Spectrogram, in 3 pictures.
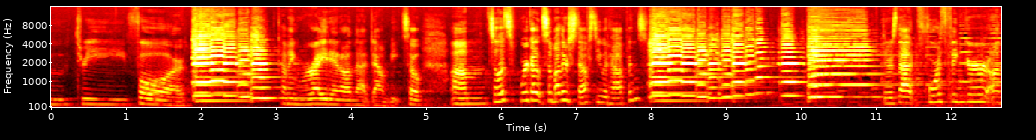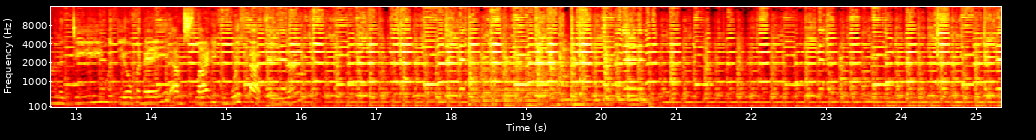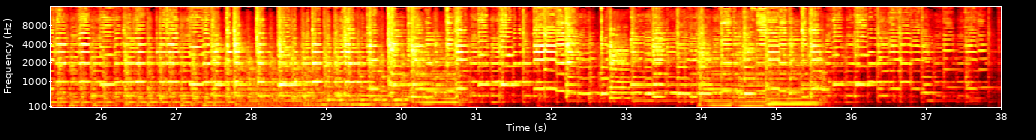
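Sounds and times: fiddle tune on violin: 1.8s - 3.4s, 8.0s - 38.0s
low sustained backing notes: 11.1s - 31.0s.

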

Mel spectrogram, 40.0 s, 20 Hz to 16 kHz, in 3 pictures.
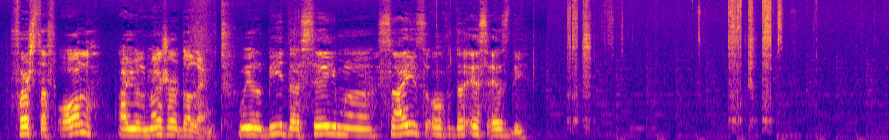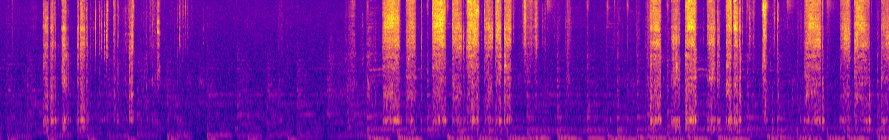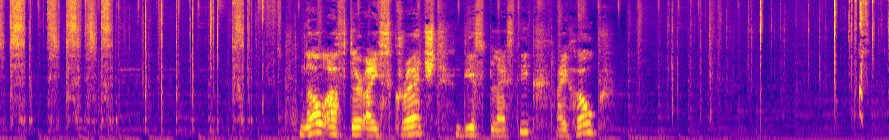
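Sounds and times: scribing tool scratching plastic: 8.5s - 9.0s, 10.9s - 11.8s, 14.0s - 16.2s, 18.8s - 21.6s, 23.0s - 30.8s.

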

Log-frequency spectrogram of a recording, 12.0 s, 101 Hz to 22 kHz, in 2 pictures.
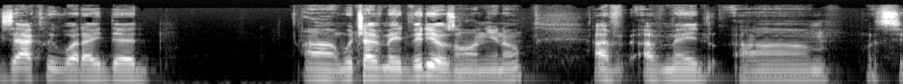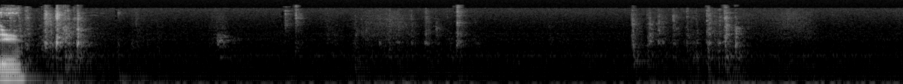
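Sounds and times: typing on computer keyboard: 6.2s - 7.0s, 10.2s - 11.1s.

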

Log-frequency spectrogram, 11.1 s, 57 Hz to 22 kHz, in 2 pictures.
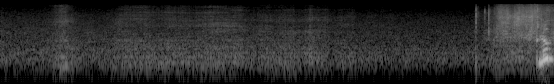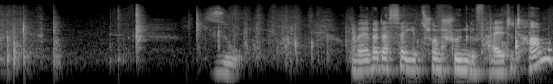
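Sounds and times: paper and ruler rustling: 4.8s - 6.1s, 7.5s - 11.0s.

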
